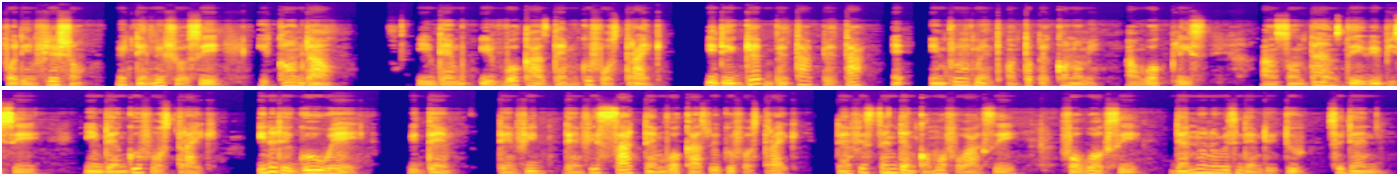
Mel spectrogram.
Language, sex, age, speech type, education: Nigerian Pidgin, male, 30-45, spontaneous, tertiary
